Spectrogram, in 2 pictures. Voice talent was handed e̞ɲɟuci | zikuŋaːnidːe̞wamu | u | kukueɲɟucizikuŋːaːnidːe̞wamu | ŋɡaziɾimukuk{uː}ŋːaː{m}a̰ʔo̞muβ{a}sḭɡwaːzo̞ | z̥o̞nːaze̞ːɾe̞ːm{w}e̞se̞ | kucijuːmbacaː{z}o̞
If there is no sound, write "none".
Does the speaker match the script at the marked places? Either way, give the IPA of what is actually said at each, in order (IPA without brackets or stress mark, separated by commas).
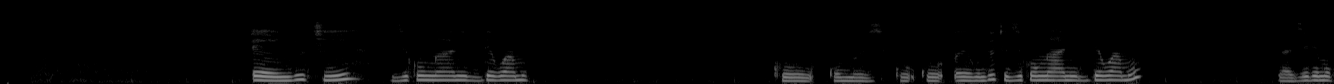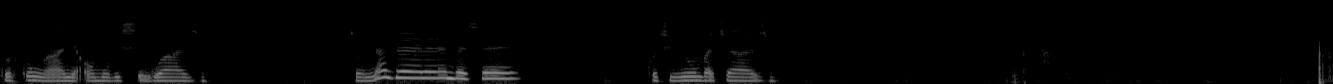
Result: u, ɲ, i, b, z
